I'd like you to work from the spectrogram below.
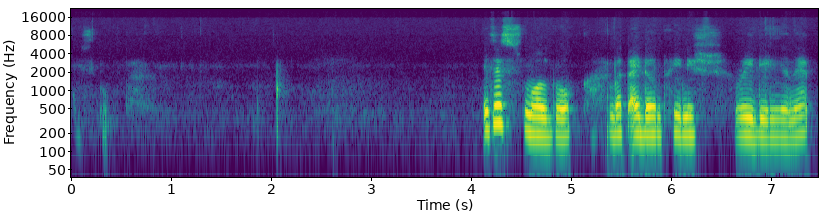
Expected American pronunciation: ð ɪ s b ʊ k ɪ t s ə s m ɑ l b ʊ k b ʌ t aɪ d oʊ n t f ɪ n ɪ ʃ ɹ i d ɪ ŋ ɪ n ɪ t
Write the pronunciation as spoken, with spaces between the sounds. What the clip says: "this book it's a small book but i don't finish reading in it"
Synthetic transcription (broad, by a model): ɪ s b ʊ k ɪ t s ə s m ɑ l b ʊ k b ʌ t aɪ d oʊ n t f ɪ n ɪ ʃ ɹ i d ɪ ŋ ɪ n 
